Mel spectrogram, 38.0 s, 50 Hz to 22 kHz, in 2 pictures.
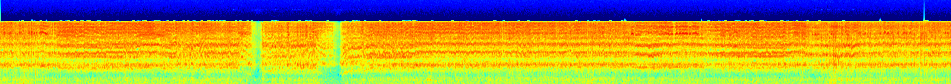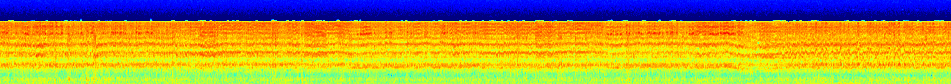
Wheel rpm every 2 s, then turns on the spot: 230, 210, 150, 150, 230, 230, 230, 220, 220, 230, 230, 230, 230, 230, 230, 230, 220, 200, 190.
none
